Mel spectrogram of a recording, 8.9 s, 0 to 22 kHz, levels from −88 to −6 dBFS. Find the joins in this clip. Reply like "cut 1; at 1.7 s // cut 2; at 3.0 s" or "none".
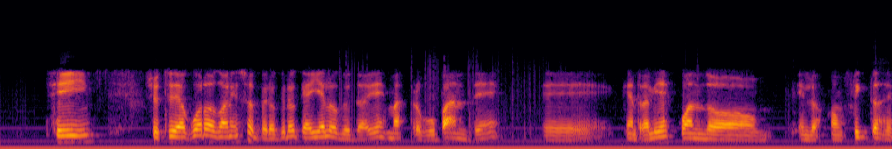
none

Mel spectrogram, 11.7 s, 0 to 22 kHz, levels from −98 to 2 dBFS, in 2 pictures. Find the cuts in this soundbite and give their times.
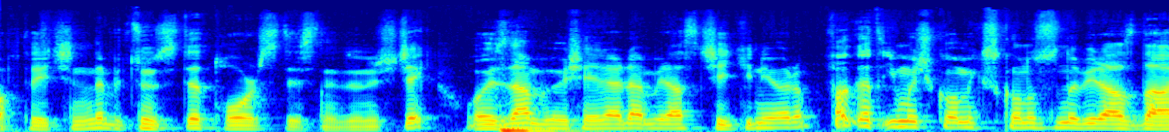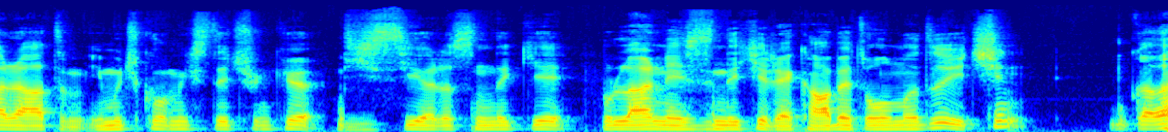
cut 1; at 7.5 s

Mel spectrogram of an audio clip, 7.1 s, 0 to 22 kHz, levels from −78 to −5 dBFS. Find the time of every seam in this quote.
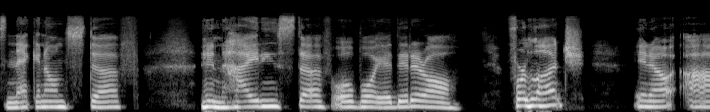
none

